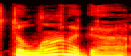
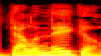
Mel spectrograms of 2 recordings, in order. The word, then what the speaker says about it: Dahlonega: It's Dahlonega. I always thought it was Dahlonega, like Talladega. – Right. And it's not.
